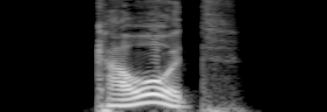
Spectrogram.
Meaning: 1. chaotic person 2. violent anarchist
- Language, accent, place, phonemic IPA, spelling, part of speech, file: German, Germany, Berlin, /kaˈʔoːt/, Chaot, noun, De-Chaot.ogg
